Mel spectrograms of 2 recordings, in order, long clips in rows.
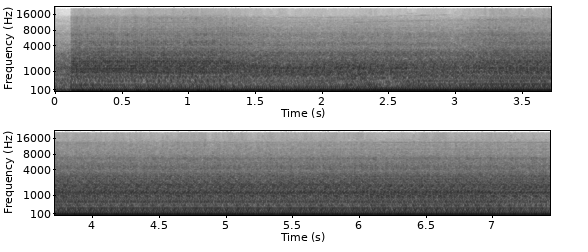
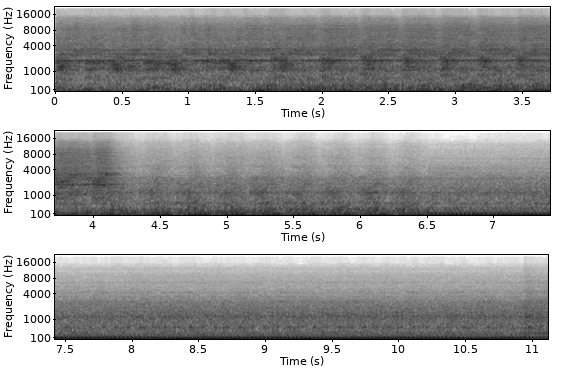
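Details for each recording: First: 12-valve Cummins in a 1993 Dodge W250, first start after head gasket replacement and fuel bleeding: steady even diesel idle, smooth low rumble, no knocks or misses; idle slightly low, good oil and fuel pressure; normal. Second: 1993 Dodge W250 12-valve Cummins diesel, first start after head gasket replacement and fuel bleeding, catches and settles into a slow, heavy, even chug with deep drone; good oil and fuel pressure, but idle sits too low and needs raising.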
